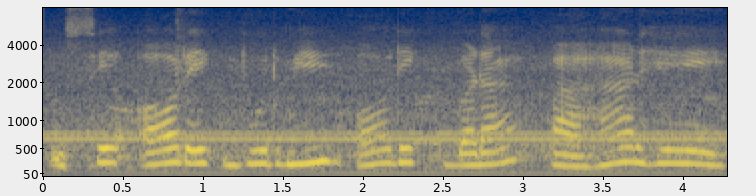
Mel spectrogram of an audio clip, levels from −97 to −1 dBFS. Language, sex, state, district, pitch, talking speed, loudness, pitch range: Hindi, female, Odisha, Sambalpur, 230 Hz, 140 wpm, -15 LUFS, 215-245 Hz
